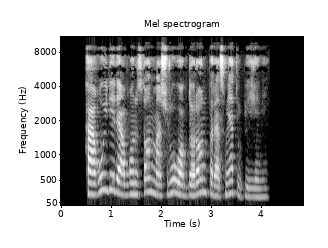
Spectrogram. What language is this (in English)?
Pashto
